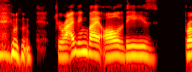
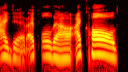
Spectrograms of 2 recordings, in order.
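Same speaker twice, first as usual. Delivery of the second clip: normal talking voice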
